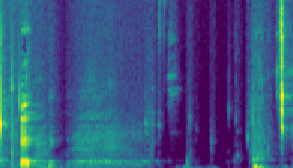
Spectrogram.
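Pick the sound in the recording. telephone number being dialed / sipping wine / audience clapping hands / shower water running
sipping wine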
